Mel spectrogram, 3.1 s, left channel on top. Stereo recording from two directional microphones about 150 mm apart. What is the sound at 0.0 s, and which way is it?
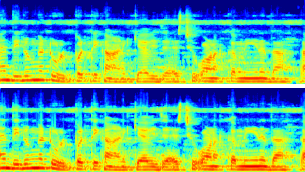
Speech, 25° right (ahead or behind).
